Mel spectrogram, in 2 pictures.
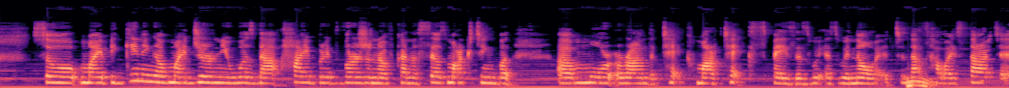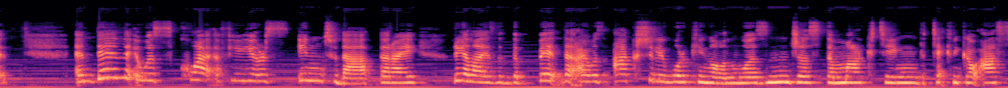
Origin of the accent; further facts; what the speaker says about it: Bulgaria; moved away as an adult; I was born and raised in Bulgaria, actually, in the 80s in Bulgaria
